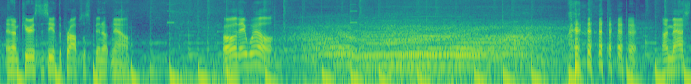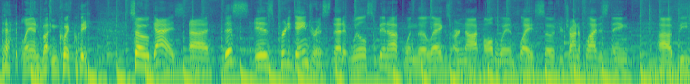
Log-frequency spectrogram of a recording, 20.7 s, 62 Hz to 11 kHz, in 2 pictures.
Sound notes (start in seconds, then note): 4.4 drone whirs; 8.6 laughs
